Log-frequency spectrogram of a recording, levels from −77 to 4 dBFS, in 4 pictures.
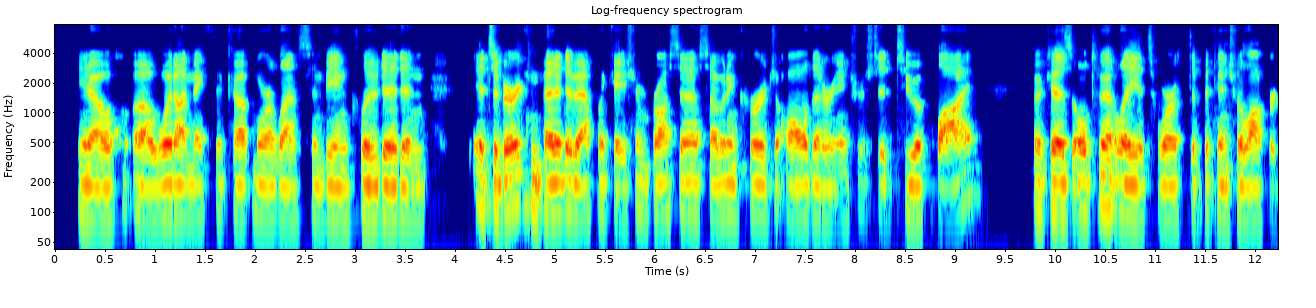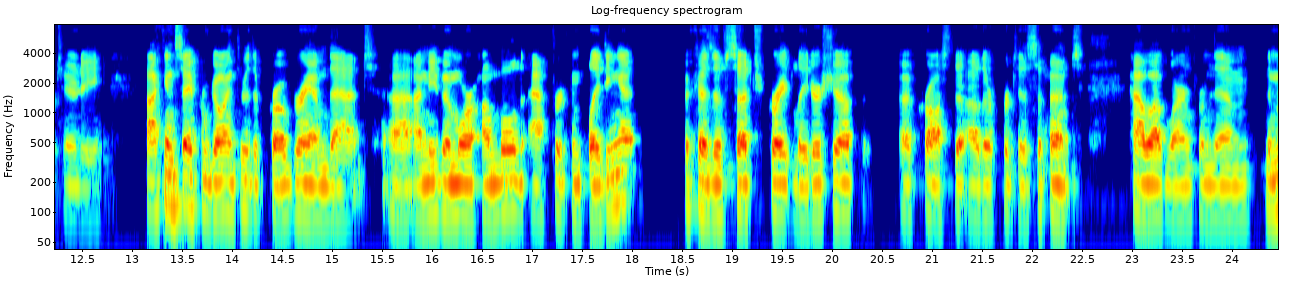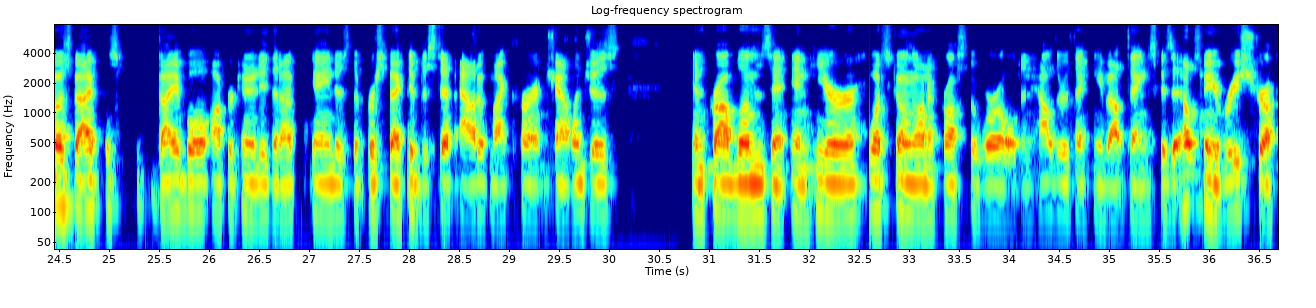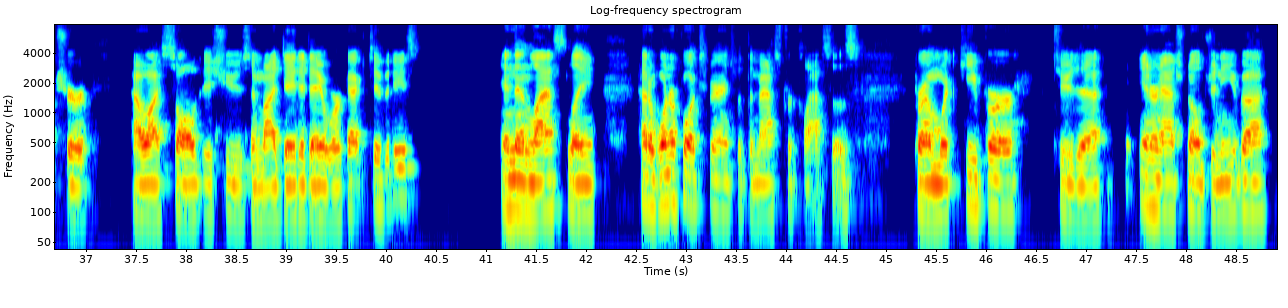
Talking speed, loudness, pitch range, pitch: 165 wpm, -18 LUFS, 95-120 Hz, 95 Hz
